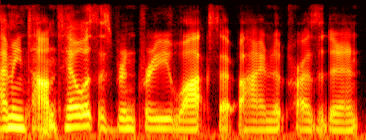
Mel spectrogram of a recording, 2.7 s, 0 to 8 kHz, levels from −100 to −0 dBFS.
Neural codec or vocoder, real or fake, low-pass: autoencoder, 22.05 kHz, a latent of 192 numbers a frame, VITS, trained on many speakers; fake; 7.2 kHz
